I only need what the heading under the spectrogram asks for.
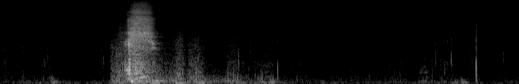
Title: sneezes cold fit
